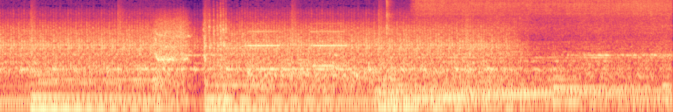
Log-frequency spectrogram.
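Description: Small motor of a miniature model construction machine running with a steady hum; a steady hiss joins about six seconds in.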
